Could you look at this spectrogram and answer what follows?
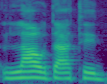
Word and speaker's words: laudate: So you have two clear ah sounds and with a little diphthong, laudate.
